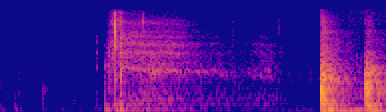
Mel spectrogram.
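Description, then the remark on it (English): Two quick, firm knuckle raps on a wooden surface, loud, following a softer thump and a brief hollow rumble. No one speaks. “Knock on wood.”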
